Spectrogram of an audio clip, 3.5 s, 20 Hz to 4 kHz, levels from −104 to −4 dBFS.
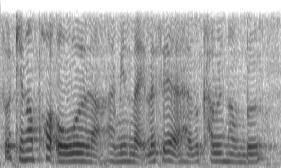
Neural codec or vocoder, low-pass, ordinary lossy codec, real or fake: codec, 16 kHz, 16 kbps, FunCodec, trained on Chinese and English, 50 frames a second; 3.6 kHz; none; fake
